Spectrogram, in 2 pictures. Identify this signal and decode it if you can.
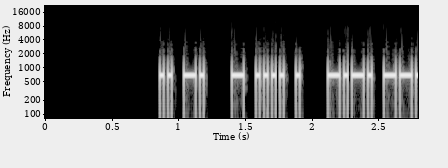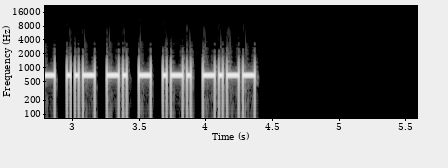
Morse code, heard as a keyed tone, about 40 wpm, 700 Hz. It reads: IN THE COUNTRY
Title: Sets of 3 Words 40wpm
